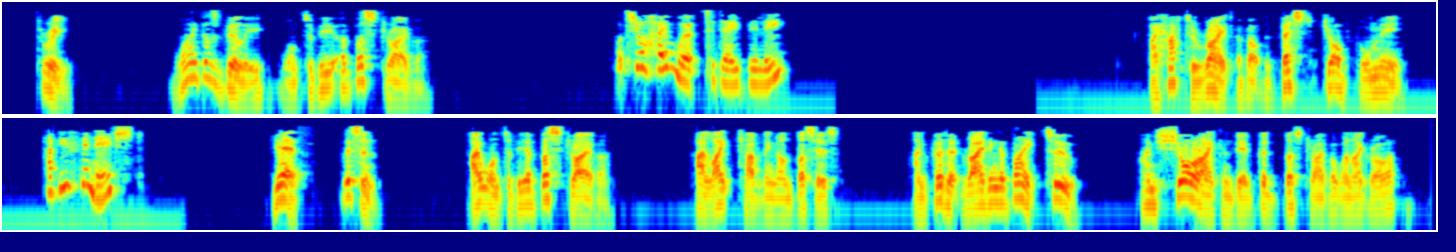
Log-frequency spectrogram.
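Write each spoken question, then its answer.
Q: Why does Billy want to be a bus driver?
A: He likes travelling on buses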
